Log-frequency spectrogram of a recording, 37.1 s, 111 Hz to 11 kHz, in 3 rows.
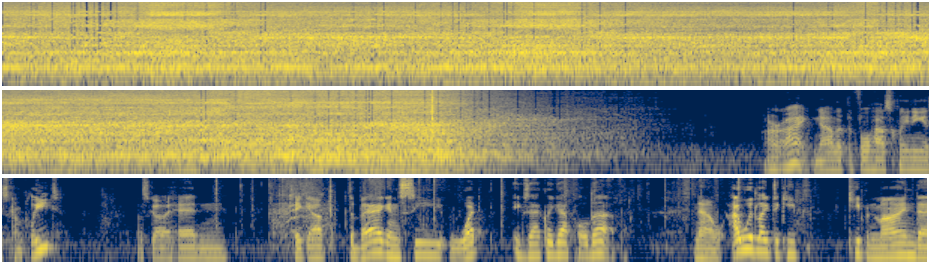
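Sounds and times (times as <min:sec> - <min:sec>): upright vacuum cleaner running: 0:00.0 - 0:21.1
switch clicking off: 0:17.8 - 0:18.3.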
